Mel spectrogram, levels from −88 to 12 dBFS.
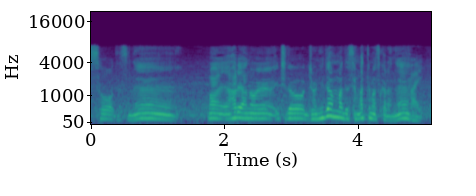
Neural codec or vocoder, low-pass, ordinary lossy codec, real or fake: none; 7.2 kHz; Opus, 64 kbps; real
